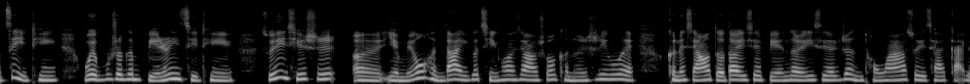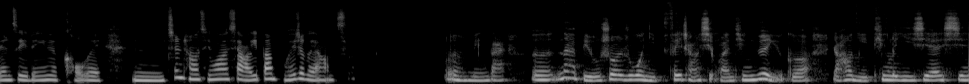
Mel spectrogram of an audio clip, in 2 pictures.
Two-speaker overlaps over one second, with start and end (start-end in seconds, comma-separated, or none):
none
